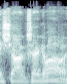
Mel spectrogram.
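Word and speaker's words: Guevara: Shay is like shake and his his surname is like guitar, right?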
